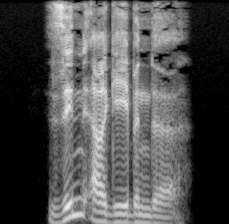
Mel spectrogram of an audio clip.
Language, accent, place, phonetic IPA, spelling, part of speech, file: German, Germany, Berlin, [ˈzɪnʔɛɐ̯ˌɡeːbn̩də], sinnergebende, adjective, De-sinnergebende.ogg
- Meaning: inflection of sinnergebend: 1. strong/mixed nominative/accusative feminine singular 2. strong nominative/accusative plural 3. weak nominative all-gender singular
